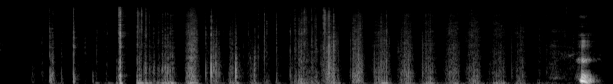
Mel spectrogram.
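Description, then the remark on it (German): A knife saws back and forth through a crusty bread roll in quick, rhythmic, scratchy strokes, about twenty in all, followed by a single louder thud at the end. “Und ich säge hier einfach mal und bin sehr gespannt, ob man das dann hört.”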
